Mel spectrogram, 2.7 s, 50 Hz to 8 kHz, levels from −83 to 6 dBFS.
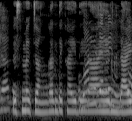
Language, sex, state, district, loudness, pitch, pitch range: Hindi, female, Uttar Pradesh, Hamirpur, -32 LUFS, 215 Hz, 215-220 Hz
